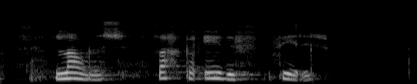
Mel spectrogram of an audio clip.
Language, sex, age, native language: Icelandic, female, 10, Icelandic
